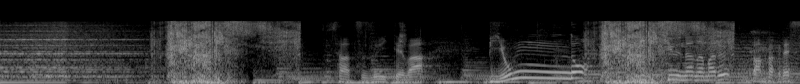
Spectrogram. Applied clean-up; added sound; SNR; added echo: none; Tearing; 1 dB; none.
